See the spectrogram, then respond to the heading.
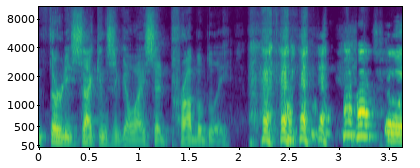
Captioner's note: laughing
